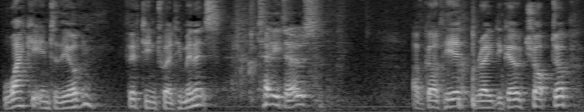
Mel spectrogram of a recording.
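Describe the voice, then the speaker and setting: A man's voice: on the high side, lively intonation, normal speed. A British man casually talking through his cooking in a chirpy, enthusiastic way, full of tag questions and little asides, recorded at home on a phone. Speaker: home cook presenting a recipe video. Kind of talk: casual chat while cooking. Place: home kitchen, filmed on a phone. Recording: clear background noise, kitchen clatter.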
